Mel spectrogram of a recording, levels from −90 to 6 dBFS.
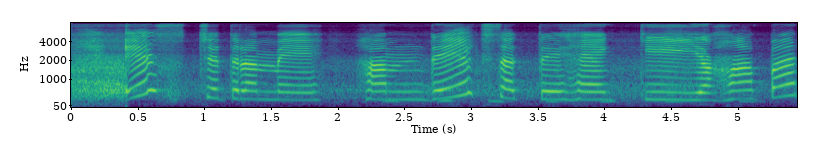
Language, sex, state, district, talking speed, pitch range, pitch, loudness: Hindi, female, Madhya Pradesh, Dhar, 110 wpm, 275-310 Hz, 285 Hz, -14 LUFS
